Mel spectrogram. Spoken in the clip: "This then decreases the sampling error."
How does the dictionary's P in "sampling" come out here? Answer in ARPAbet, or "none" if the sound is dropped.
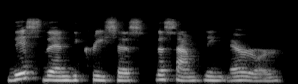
P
